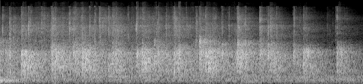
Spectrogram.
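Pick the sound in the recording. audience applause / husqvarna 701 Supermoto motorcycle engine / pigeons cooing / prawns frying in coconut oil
audience applause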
